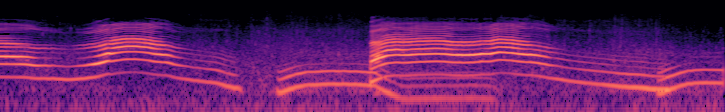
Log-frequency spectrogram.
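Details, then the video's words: Brawling cats: swelling and fading yowls, rising then dropping in pitch, with low moaning growls and a second voice joining in a harsher, buzzy howl. "Som de gatos brigando"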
